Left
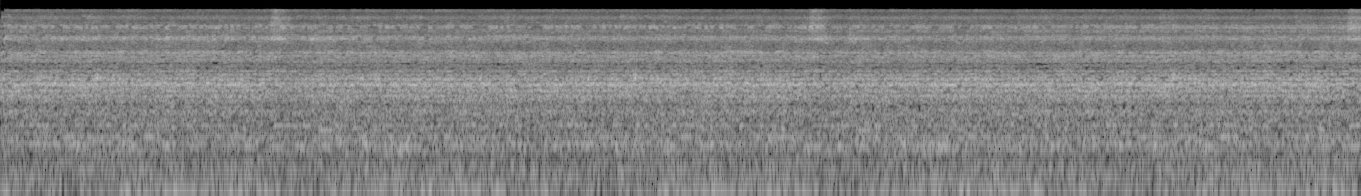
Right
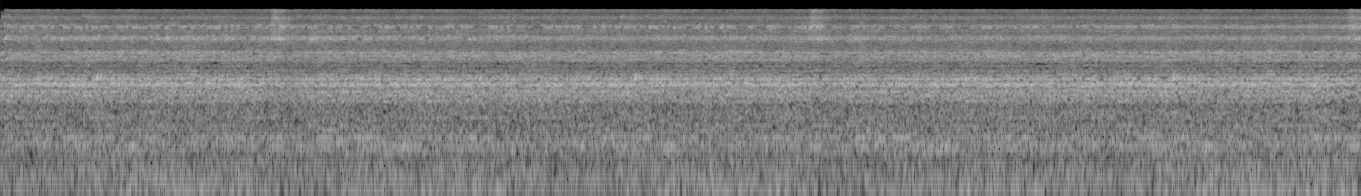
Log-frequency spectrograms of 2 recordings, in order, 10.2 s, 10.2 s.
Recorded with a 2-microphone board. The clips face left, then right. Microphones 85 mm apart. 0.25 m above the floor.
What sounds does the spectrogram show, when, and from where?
0.0 s running water: 85° left, 1.7 m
